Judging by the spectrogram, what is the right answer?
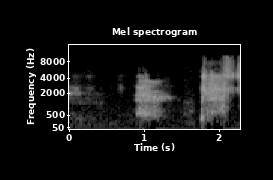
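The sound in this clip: A deep breath: two breathy rushes of air, each about half a second long, the second louder and brighter than the first, with no talking.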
